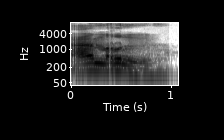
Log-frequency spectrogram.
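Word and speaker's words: عمرو: kalimah, seperti di kata amrun. Ya, lihat di sana ada huruf ain, mim, ro, dan waw. Tapi dibacanya innaha tuntok, bahwasanya itu dibaca bagaimana? Amrun, bukan amruun atau amru, bukan, tapi amr.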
